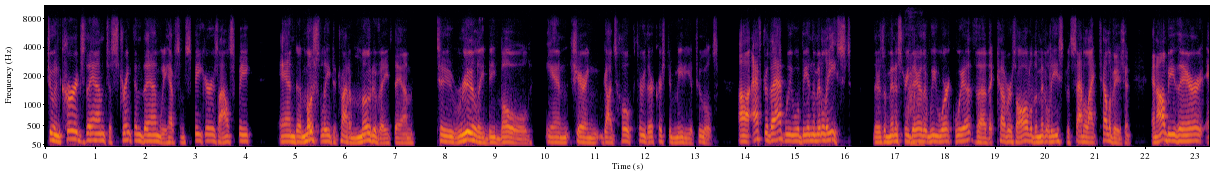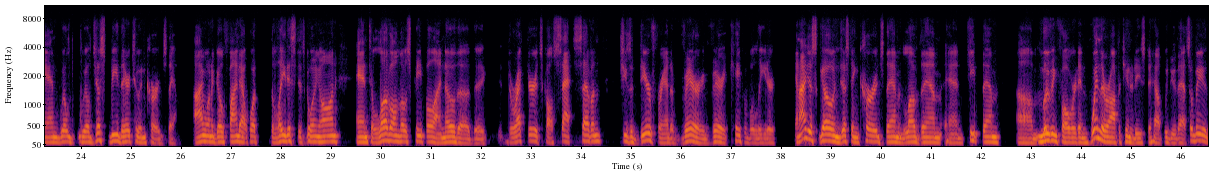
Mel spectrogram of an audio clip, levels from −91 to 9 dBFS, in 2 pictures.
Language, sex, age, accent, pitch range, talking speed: English, male, 50-69, American, 110-140 Hz, 180 wpm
